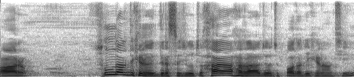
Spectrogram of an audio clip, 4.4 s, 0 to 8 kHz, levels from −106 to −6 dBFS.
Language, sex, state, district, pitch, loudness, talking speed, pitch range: Garhwali, male, Uttarakhand, Tehri Garhwal, 145 Hz, -17 LUFS, 190 wpm, 135-200 Hz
